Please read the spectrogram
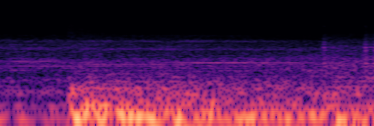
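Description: Title-sequence music for a TV news programme: a deep bass rumble hits about half a second in and holds under the theme.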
